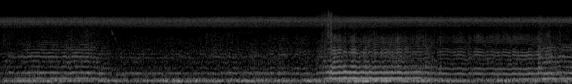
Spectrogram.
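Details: A group of honeybees visiting kumquat flowers in a garden for nectar give a steady, low, droning buzz from their wings, swelling louder as one passes close.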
